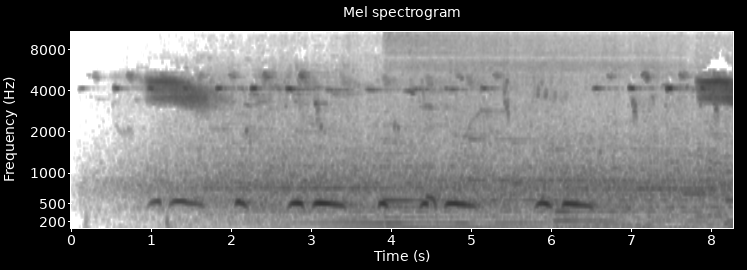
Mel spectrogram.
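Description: Birds calling: a low, arched call repeated about once a second, with small birds chirping high above it.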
